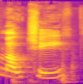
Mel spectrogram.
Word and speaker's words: mochi: when I say him Moshi Moshi Moshi oh what's the thing so it's mochi and I was wrong no I hate shocking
